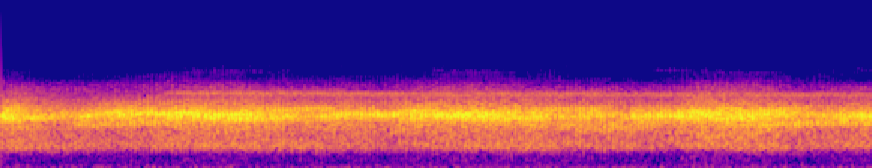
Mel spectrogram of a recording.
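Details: Many frogs and toads calling together after dark in Mexican wetland habitat, a thick, even chorus of overlapping croaks that gently swells and fades without any clear gaps.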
